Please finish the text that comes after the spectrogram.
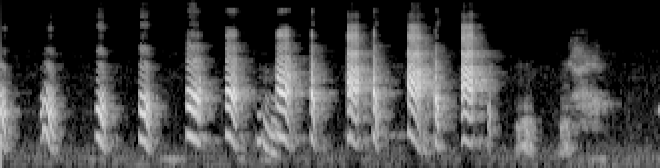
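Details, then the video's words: Talking parrot, possibly an Indian ringneck, giving a rapid run of harsh, downward-sweeping squawky notes, about three a second, loud and steady throughout, indoors. "talking parrot bird"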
